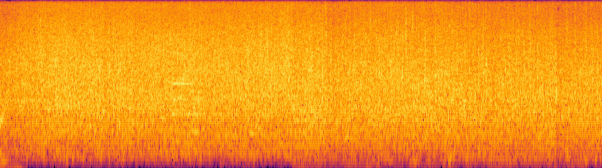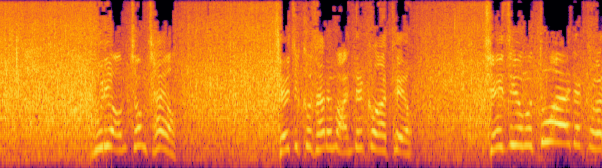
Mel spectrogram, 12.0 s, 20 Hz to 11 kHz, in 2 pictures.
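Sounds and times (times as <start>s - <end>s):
water splashing on grating: 0.0s - 6.4s
water pouring from spouts: 0.0s - 12.0s.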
